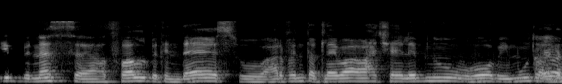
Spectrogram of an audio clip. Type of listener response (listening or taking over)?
taking over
